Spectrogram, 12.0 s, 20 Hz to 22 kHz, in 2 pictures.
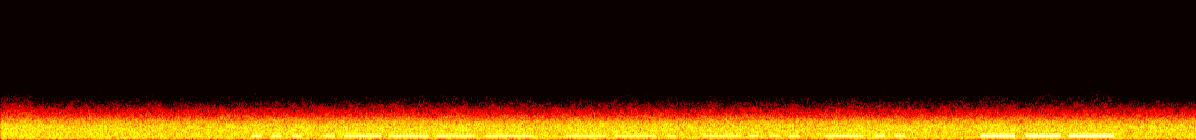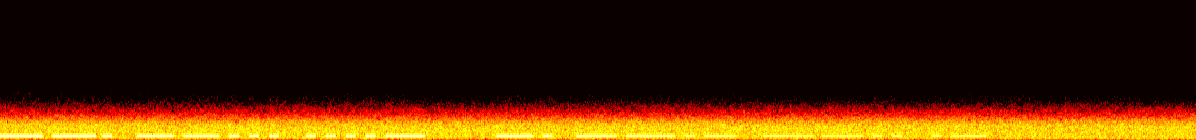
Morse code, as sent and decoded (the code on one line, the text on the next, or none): ... .---- --. -... -.. / --- / --. --... ....- / -. --.- --.. .-
S1GBD O G74 NQZA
